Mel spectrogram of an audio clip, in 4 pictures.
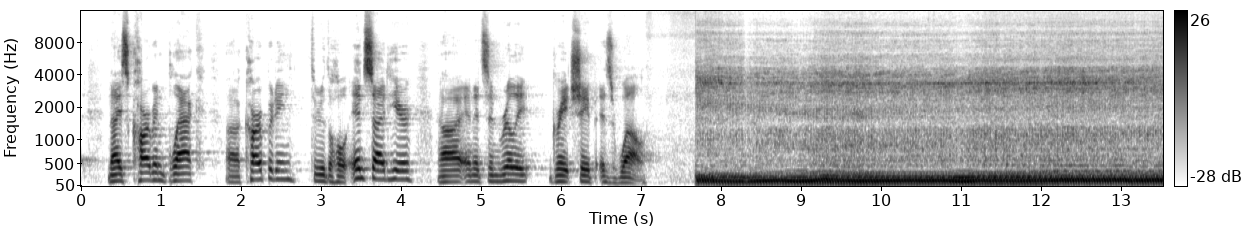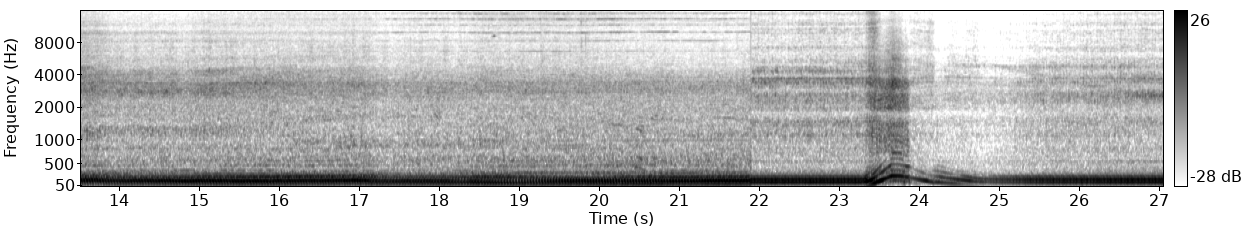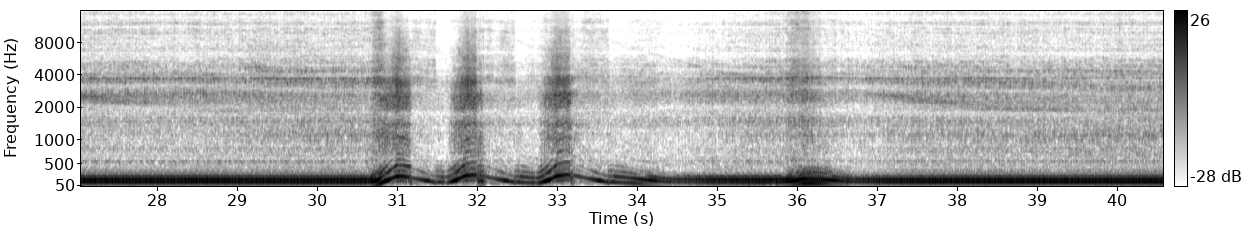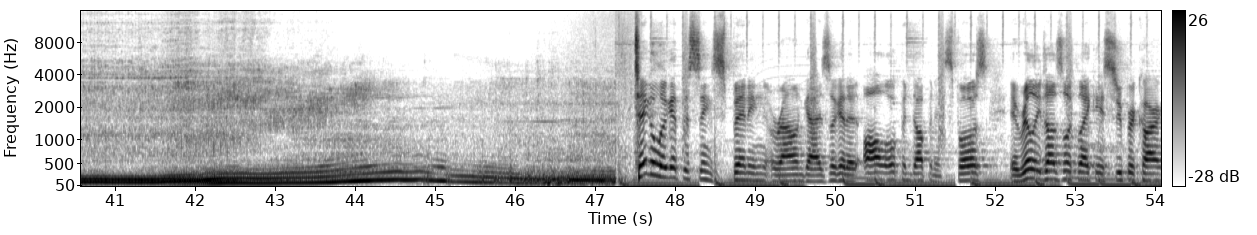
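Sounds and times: car engine idling and revving: 7.7s - 54.0s.

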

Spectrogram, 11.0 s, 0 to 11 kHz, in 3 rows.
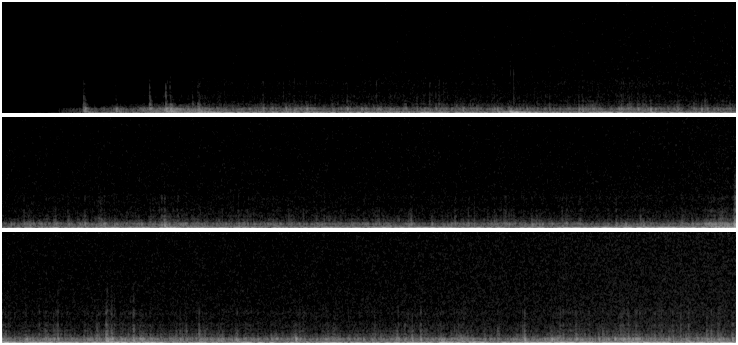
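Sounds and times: small clicks and crackles: 0.3s - 11.0s.

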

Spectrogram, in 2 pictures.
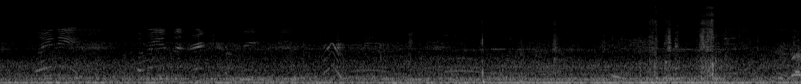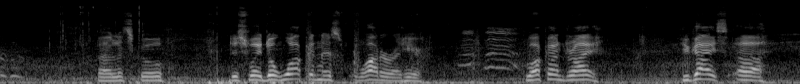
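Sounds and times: distant children calling out: 0.0s - 6.6s
low outdoor rumble: 0.0s - 16.0s.

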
